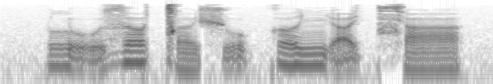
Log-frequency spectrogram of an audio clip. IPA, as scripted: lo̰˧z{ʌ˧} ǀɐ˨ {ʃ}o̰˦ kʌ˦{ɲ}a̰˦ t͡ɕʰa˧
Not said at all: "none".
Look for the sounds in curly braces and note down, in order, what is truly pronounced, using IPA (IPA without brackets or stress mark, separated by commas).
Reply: ʌ˦, ʃ, ɲ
